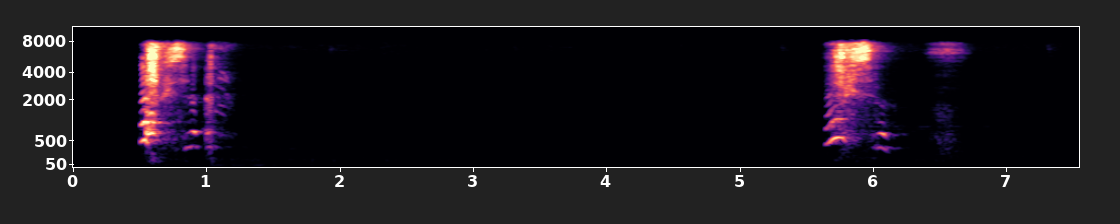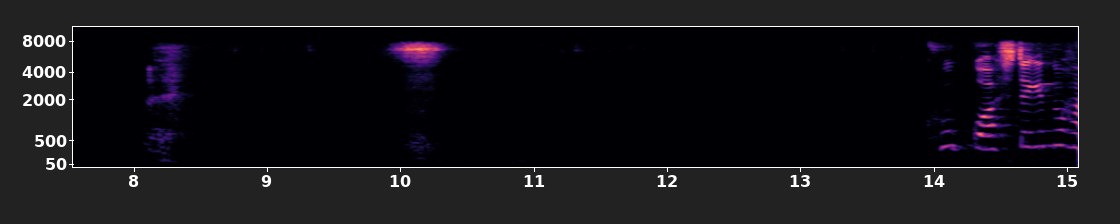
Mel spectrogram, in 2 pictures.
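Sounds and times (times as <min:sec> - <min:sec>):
woman sneezing: 0:05.6 - 0:06.3.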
